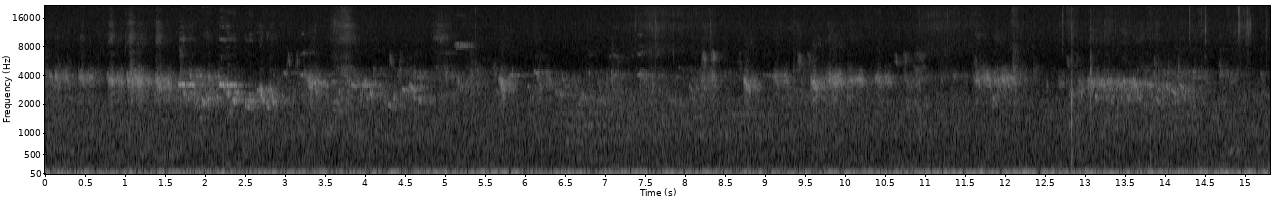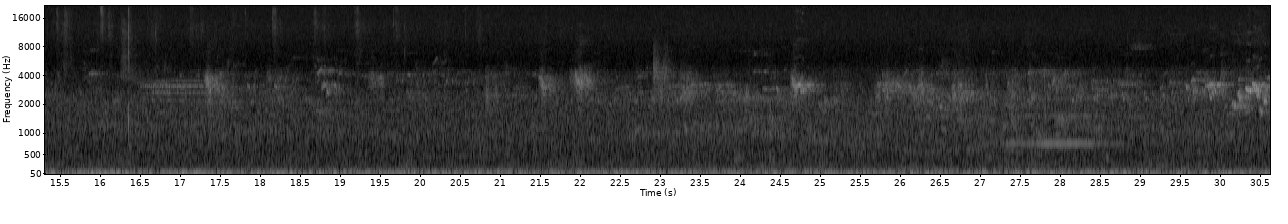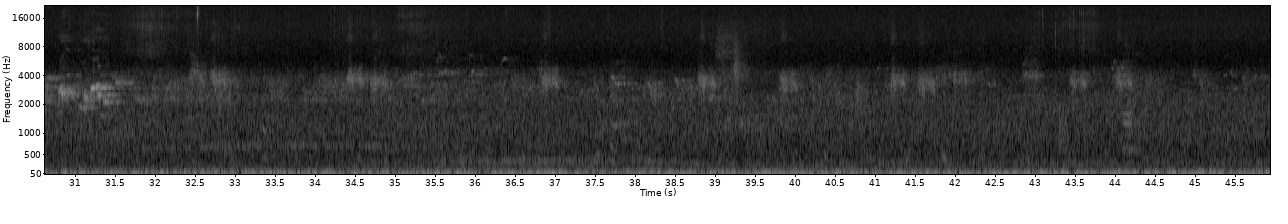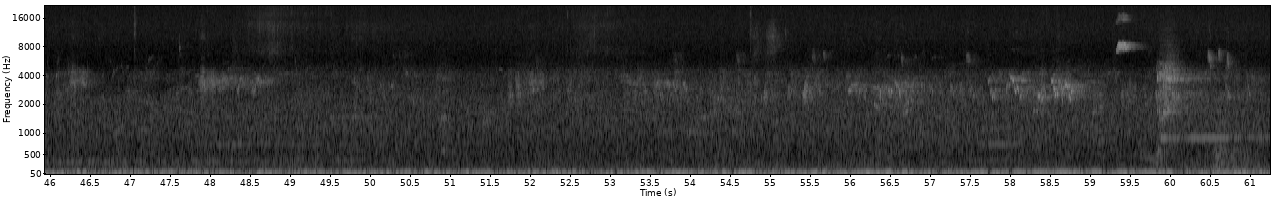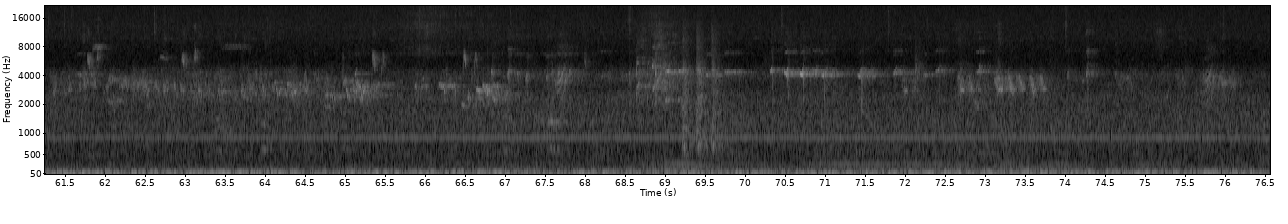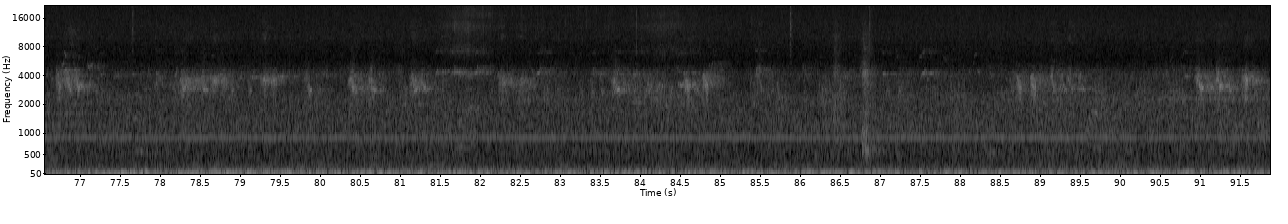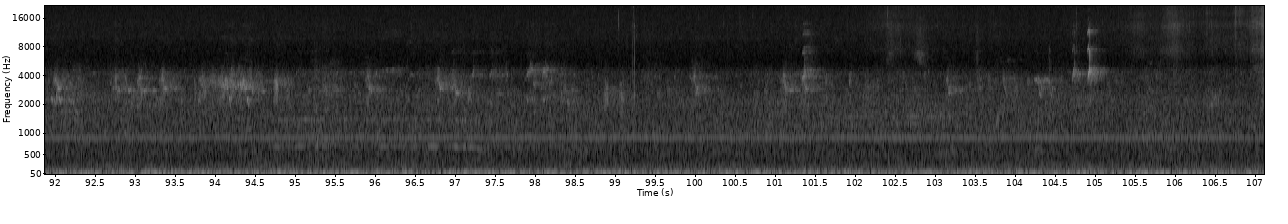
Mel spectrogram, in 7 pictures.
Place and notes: Huangxing Park, Shanghai - in the park
Birdsong, Aircraft flying through, Distant ship whistles, Binaural recording, Zoom H6+ Soundman OKM II ( SoundMap20131122- 2 )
